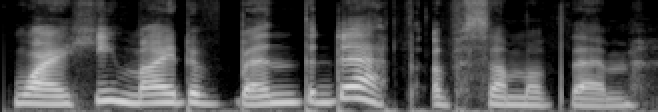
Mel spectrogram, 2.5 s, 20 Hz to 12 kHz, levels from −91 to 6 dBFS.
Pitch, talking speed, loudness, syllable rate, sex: 215 Hz, 265 wpm, -19 LUFS, 5.1 syllables/s, female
